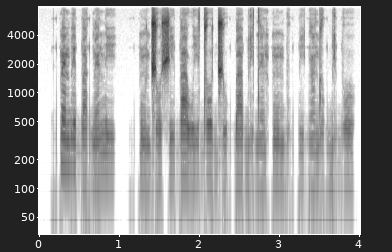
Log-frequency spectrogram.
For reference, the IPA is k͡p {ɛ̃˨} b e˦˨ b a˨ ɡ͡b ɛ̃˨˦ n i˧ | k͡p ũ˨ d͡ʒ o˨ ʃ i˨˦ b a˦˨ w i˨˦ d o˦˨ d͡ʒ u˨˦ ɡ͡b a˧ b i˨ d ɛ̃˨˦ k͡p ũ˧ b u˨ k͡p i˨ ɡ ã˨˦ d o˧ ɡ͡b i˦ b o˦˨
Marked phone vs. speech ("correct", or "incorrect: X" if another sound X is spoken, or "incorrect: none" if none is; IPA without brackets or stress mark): incorrect: ɛ̃˦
